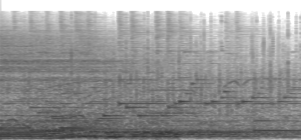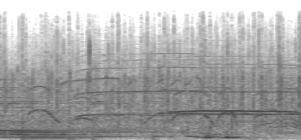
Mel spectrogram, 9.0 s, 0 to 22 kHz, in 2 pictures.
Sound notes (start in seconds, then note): 1.6 audience cheering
